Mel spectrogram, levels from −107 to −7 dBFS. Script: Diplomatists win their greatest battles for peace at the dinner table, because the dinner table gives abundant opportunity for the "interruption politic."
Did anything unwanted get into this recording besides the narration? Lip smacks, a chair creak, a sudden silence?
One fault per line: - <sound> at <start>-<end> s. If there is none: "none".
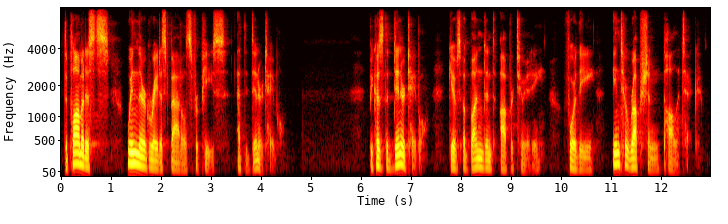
none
